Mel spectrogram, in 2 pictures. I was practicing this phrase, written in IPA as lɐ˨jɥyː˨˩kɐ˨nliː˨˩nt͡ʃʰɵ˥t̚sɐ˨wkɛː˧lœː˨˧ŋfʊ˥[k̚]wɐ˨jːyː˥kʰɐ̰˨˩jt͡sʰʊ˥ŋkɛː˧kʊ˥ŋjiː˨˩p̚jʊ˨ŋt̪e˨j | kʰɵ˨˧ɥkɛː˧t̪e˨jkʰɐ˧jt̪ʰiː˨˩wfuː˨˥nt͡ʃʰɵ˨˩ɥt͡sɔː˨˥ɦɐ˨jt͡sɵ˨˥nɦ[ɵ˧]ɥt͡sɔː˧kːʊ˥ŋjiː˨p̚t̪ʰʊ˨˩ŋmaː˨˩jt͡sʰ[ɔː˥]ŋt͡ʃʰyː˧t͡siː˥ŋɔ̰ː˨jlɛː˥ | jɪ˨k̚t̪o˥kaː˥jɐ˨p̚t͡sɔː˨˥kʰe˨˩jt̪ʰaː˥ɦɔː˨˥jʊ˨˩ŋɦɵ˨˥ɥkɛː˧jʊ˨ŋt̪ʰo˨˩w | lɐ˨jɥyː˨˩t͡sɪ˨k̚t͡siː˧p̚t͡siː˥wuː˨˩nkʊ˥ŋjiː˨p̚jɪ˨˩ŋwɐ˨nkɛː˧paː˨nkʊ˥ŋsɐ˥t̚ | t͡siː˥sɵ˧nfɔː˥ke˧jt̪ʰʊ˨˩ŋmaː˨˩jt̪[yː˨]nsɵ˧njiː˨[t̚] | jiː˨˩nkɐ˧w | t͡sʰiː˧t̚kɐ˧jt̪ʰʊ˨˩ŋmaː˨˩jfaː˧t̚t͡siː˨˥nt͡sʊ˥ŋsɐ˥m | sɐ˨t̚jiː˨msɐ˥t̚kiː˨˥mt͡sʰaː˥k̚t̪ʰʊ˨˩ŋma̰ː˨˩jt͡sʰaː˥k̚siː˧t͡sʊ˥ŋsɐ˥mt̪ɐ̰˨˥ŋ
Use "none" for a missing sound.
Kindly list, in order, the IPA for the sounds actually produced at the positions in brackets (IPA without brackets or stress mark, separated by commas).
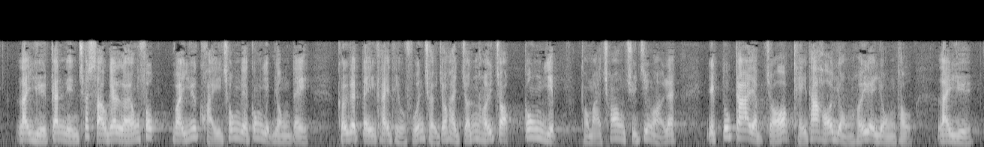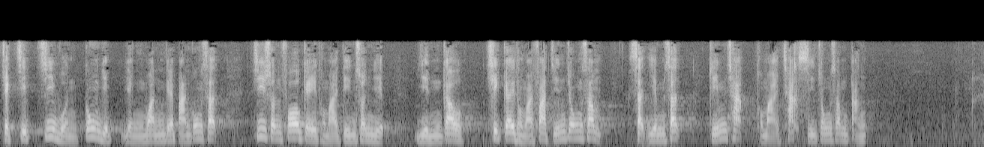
k̚, ɵ˨˥, ɔː˥, iː˨, p̚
